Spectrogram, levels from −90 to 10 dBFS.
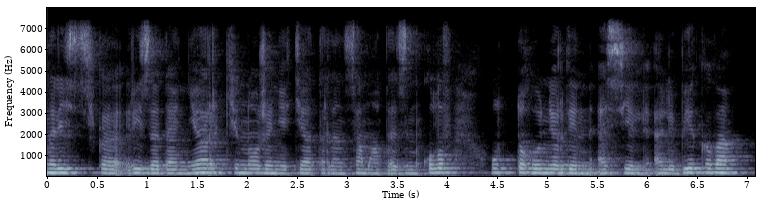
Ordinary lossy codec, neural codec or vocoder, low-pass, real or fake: none; none; 7.2 kHz; real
